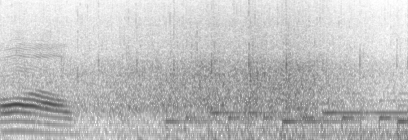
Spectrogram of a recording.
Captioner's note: applause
